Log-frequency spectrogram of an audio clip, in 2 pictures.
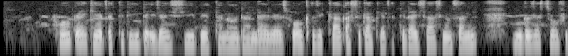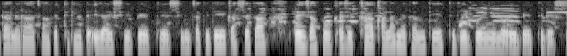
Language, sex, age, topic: Gamo, male, 36-49, government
